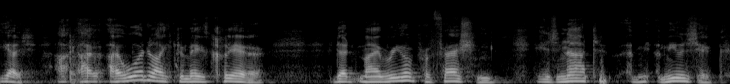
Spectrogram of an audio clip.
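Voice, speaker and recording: Very slow speech from a man with a medium pitch, lively intonation, long and frequent pauses, and noticeable background noise. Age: 90s. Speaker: saxophonist and former magazine writer. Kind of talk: interview answer.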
